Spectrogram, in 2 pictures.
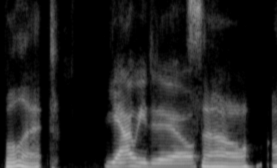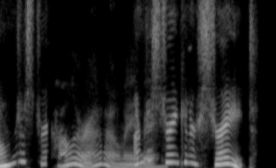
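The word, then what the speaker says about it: Bulleit: We know that it's pronounced bullet.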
